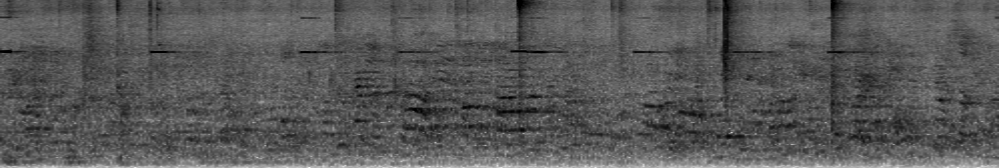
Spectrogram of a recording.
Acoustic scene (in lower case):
subway station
